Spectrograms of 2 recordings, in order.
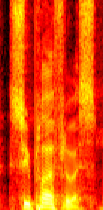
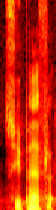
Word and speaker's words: superfluous: She almost felt a bit superfluous. 4 syllables. Superfluous. Yes, superfluous.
